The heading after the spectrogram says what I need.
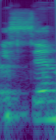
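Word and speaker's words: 一千: सेन अब सेन पनि भन्छ यसलाई चाहिँ हजार भन्नु पर्यो भने इ सेन भन्छ है। यसलाई सेन अथवा अब सेन हजार भन्दा सेन भने पनि हामीले उच्चारण गर्दा इ सेन हुन्छ फेरी है।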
